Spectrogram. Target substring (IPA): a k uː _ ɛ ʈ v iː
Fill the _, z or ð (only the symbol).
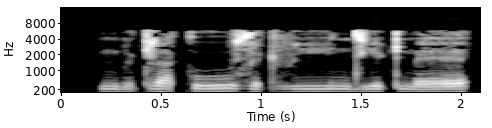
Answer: z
